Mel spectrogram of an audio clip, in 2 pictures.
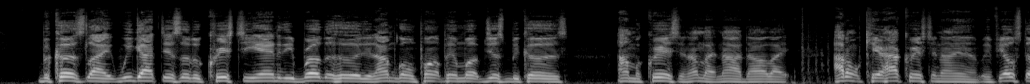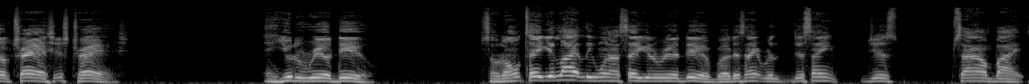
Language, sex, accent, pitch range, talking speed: English, male, American, 125-165 Hz, 185 wpm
